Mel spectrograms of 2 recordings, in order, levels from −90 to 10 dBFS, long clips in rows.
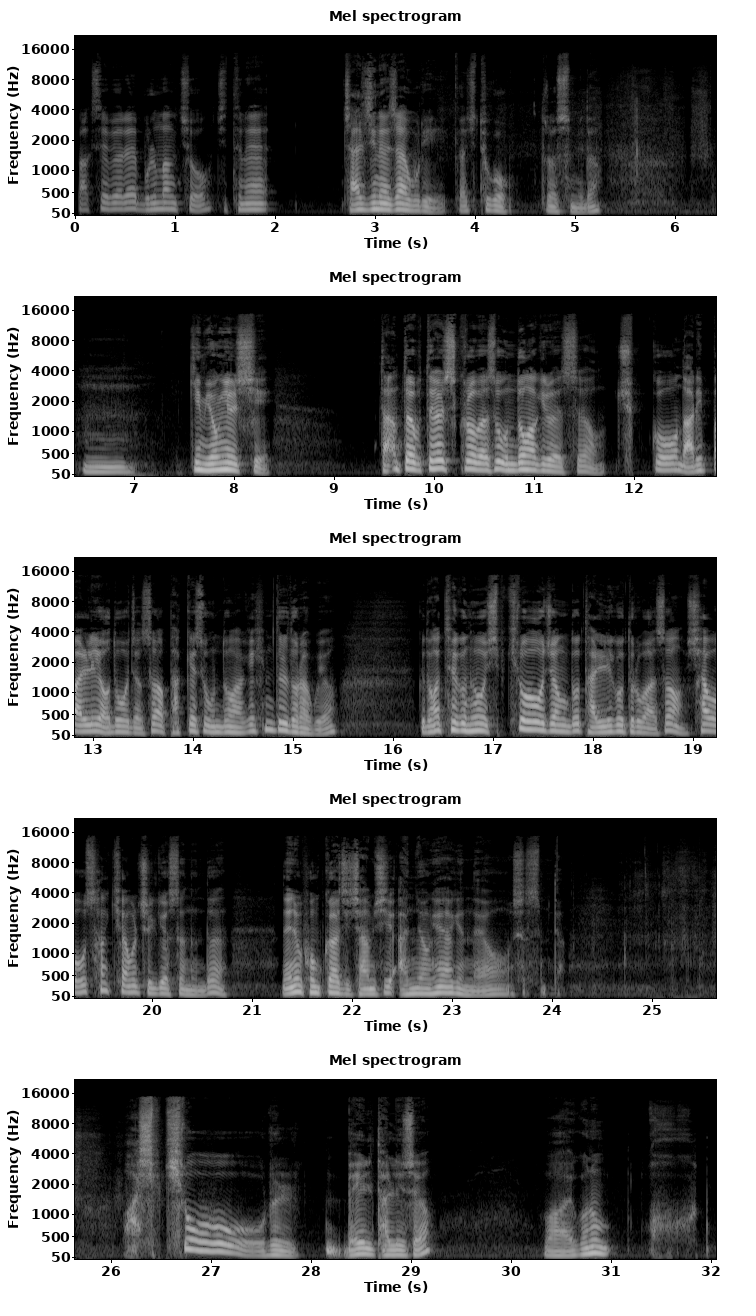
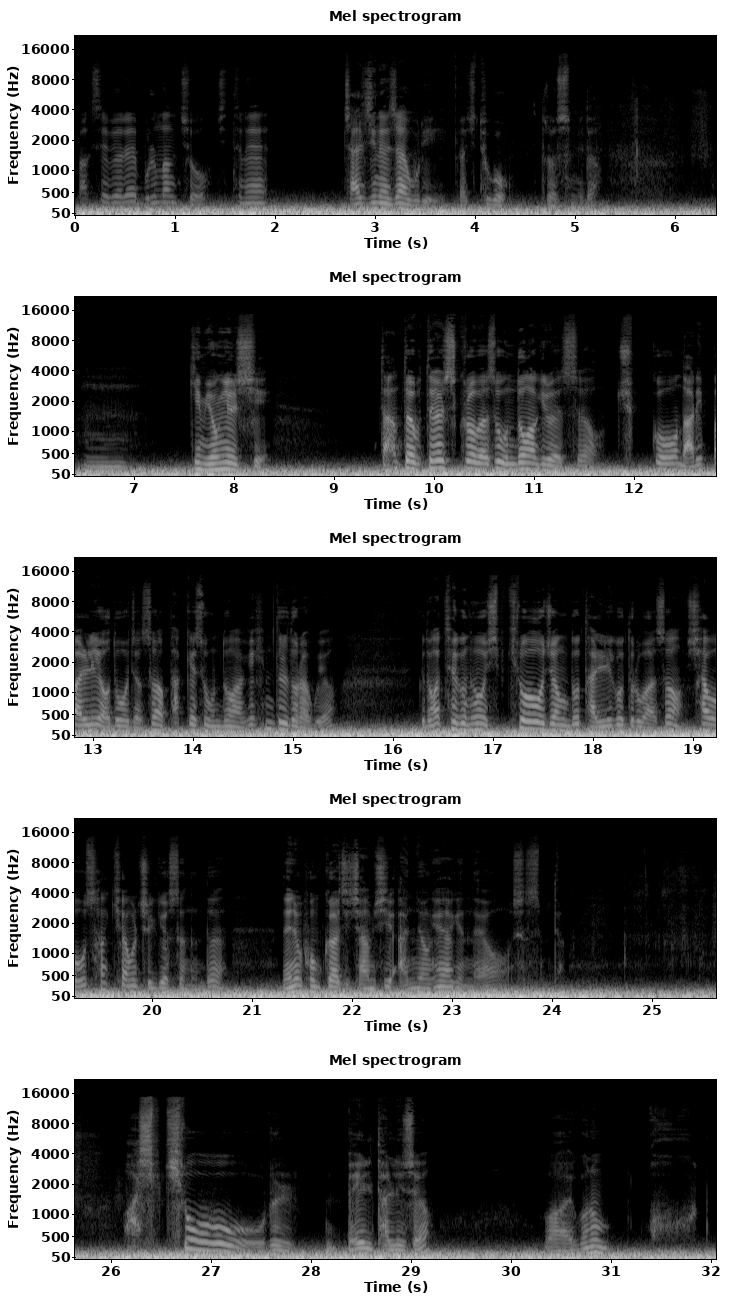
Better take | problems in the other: first | low rumble; loud; throughout; 7 dB below the speech

